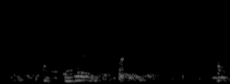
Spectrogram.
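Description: Faint, muffled, indistinct voices of people chatting.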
